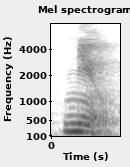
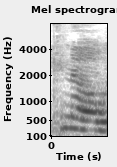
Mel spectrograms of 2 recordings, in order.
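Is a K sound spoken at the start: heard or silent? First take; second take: silent; heard. First: The word starts directly with the N sound. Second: A K sound is spoken before the N. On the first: The speaker calls it right. "we just say no, knew" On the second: The speaker calls it wrong. "we don't say canoe"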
